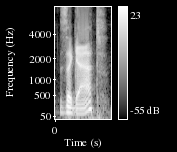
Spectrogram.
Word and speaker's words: Zagat: So, it's pronounced Zagat. – Zagat. – Yeah. Think of it as rhyming with the cat or the hat. Yeah, it's the last name of the founders, Tim and Nina Zagat. So, there is a reason it's pronounced that way, because that's how their last name is pronounced.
